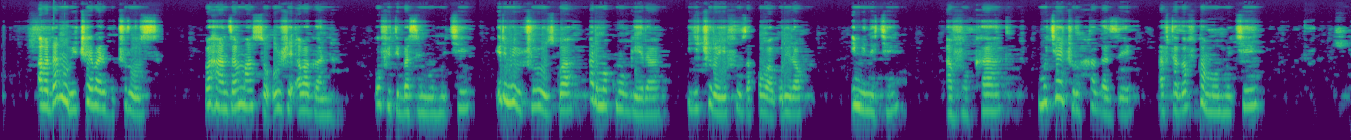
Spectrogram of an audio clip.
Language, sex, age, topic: Kinyarwanda, female, 36-49, finance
